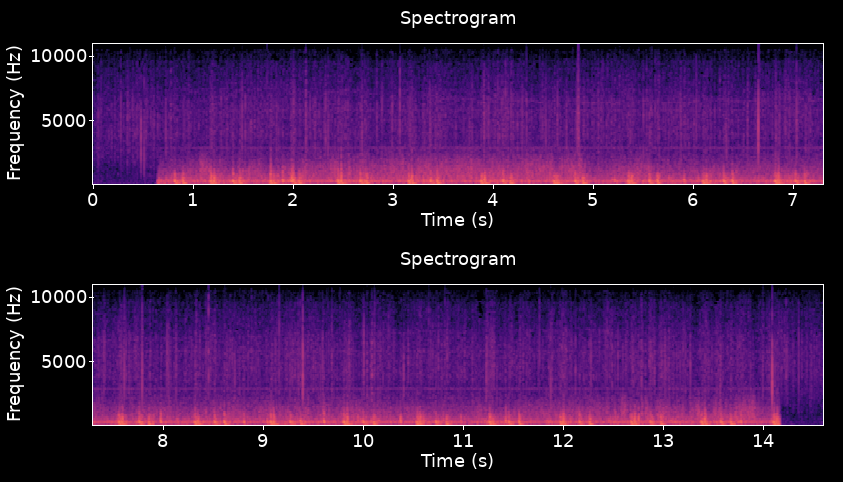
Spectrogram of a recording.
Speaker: Dans cette même localisation télésystolique, présence d'un claquement, plus court et plus sec que le souffle précédent. Ces phénomènes sonores télésystoliques représentent des anomalies mineures de la valve mitrale.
